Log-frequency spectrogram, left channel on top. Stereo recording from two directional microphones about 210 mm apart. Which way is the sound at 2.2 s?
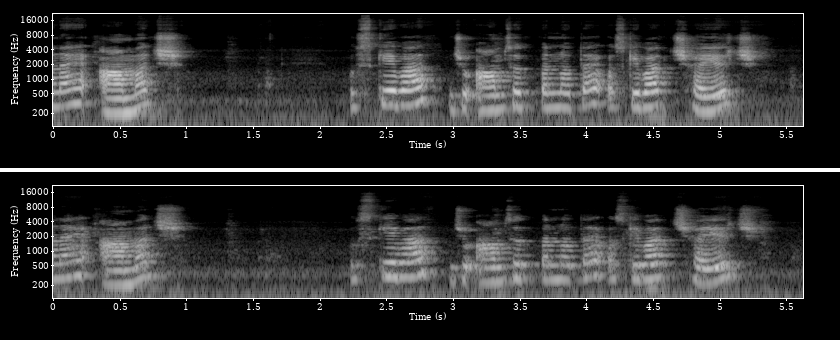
40° left (ahead or behind).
